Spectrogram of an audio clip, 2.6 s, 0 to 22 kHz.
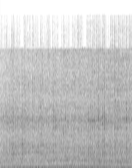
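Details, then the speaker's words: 1973 Triumph TR6 barn find, first cold start after 38 years sitting, fed from an external gas jug: steady, even inline-six idle firing on all six, no misfire or knock, blowing out mush. "Blowing out a lot of mush, huh? [Music] Wow. Sounds good, though. Hitting on all six."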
